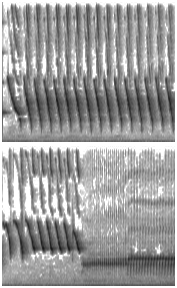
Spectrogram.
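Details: Rapid canary song for training, a long run of quick sharp descending notes gliding into a higher series, then a lower steady buzzy trill.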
